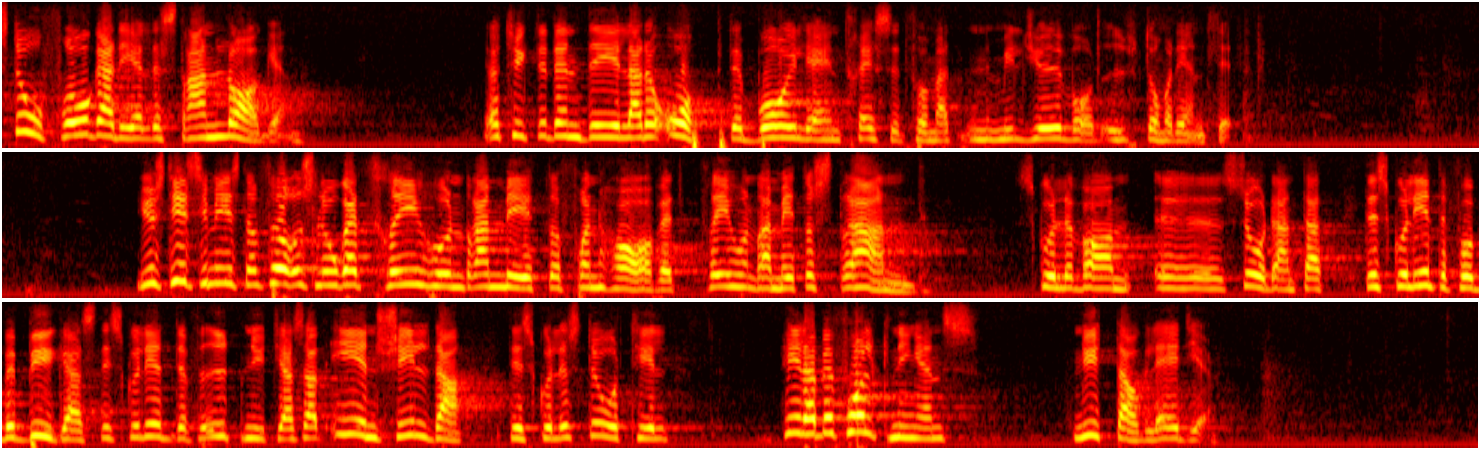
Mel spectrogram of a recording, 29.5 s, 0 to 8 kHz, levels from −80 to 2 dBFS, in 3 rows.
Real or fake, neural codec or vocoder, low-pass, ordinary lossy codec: real; none; none; none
